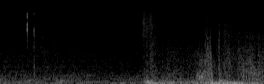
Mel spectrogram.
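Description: Tank cannon fire in World of Tanks, with a King Tiger and a T-43 trading rounds: a sharp blast, then a rumbling burst of shots a moment later, mid-distance and fairly loud over a quiet battlefield hum.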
